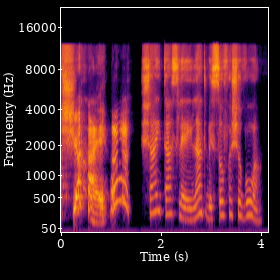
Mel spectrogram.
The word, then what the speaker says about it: שי: And it's pronounced shy.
